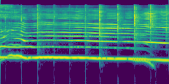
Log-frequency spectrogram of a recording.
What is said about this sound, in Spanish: Todos mis aplausos aquí de mis becarios, así de fondo. Gracias a los becarios.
